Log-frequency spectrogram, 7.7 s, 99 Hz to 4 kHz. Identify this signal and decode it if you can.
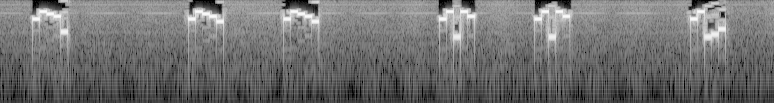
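Five-tone selective call (ZVEI), heard as quick runs of five tones, tones of about 80 ms. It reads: 88093 88097 88097 88119 88119 88124
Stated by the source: ZVEI five-tone selective call 88057, received via SDR.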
